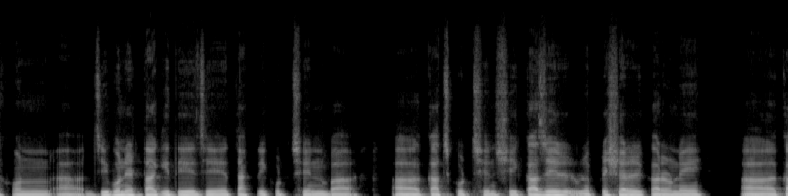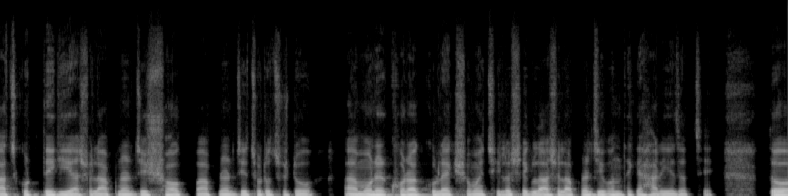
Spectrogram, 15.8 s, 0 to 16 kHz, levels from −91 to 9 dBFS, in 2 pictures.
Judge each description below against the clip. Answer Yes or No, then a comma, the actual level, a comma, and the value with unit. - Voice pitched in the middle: No, low, 105 Hz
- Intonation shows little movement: Yes, narrow, 2.1 semitones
